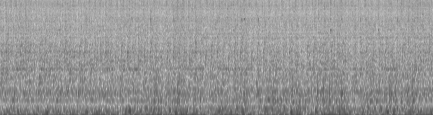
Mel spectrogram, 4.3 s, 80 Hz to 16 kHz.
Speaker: How about that? 400 RPM idle. That's all due to the machine work that these guys are doing for me.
